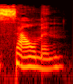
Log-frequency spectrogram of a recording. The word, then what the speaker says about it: salmon: fries no no yeah he pronounced the L in Salmon that reminds me of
